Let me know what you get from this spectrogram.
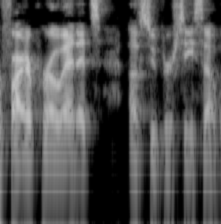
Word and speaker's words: Shisa: It's a weird thing, because in the ancient Ryukyuan like language, like, it's spelt Shisa, but it's also like the way that it's been said and like phonetically spelt throughout it's turned out to be a lot more similar to, as you said, like Roman Caesar.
